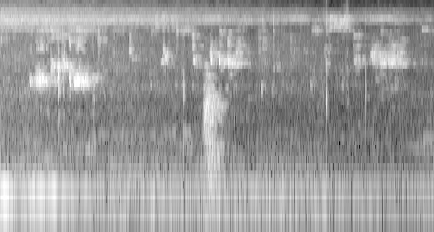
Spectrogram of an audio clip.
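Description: Faint short chirps of small birds, scattered irregularly.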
